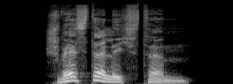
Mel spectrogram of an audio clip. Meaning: strong dative masculine/neuter singular superlative degree of schwesterlich
- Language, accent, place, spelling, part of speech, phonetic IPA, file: German, Germany, Berlin, schwesterlichstem, adjective, [ˈʃvɛstɐlɪçstəm], De-schwesterlichstem.ogg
